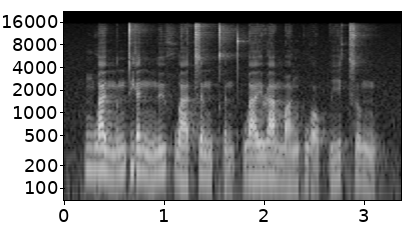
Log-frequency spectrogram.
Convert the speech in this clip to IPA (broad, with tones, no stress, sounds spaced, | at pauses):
m w a˥˩ ɪ̯ m ə˥ n t̪ j ɛ˥˩ n n̪ y˥ f w ä˧˥ t͡s ə˥˩ n t̪ʰ ə̰˨˩ n pʰ w a˥ ɪ̯ ɻ ä˥˩ m ɑ˧˥ ŋ p w ɔ̰˨˩ p i˥ t͡s ʊ˥˩ ŋ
